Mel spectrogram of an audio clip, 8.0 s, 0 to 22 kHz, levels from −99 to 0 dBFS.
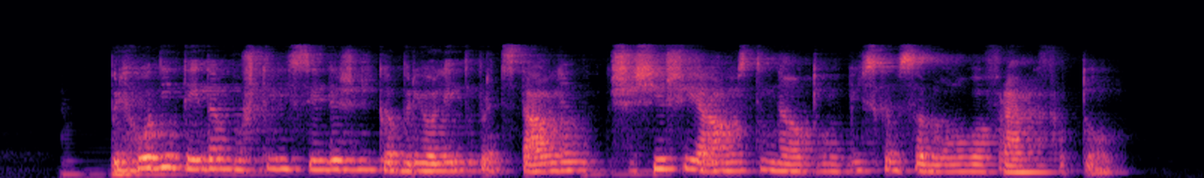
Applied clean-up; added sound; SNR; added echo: neural mask model DeepFilterNet 3.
